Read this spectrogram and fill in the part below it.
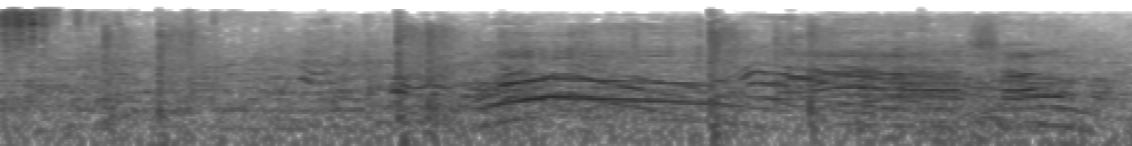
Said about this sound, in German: Das Feuerwerk hatte begonnen.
